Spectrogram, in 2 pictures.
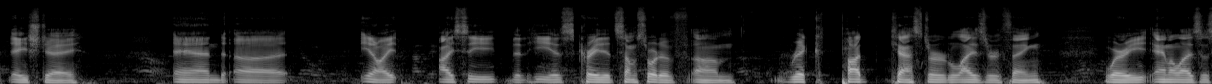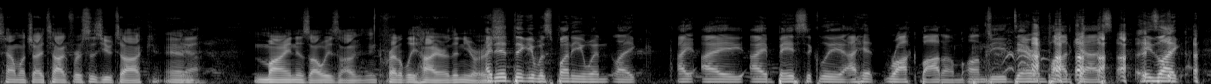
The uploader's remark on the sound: We're back at Thunderhawk Alements with a live audience!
